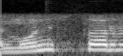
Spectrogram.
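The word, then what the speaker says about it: Münster: لأن أنا لما أجي أقراها عربي أو أقراها إنجليزي هنطقها مونستر، فأنا مش عارف النطق كده بالألماني يبقى اسمه إيه؟ اه فعلا مونستر هي فعلاً؟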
